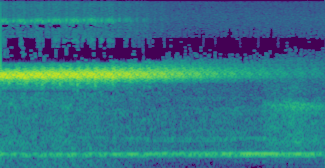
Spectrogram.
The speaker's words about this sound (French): Un son strident, puis un sifflement lui firent mal aux oreilles.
